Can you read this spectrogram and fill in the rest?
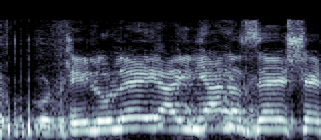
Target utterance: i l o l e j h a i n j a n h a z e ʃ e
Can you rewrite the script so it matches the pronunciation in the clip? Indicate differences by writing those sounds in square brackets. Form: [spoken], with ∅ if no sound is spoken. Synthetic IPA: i l [u] l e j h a i n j a n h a z e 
